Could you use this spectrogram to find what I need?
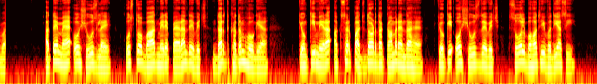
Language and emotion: Punjabi, neutral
